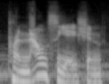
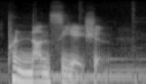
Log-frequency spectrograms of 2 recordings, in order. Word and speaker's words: pronunciation: In fact, if you look at the spelling of the word, the O that would normally be next to the U in pronounce is gone. And that is because the real way to spell this word is pronunciation. That is just with an N U N in the middle.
